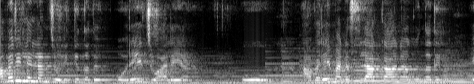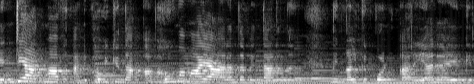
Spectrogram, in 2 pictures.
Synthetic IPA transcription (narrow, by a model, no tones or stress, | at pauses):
ɐʋɐɾile̞lːaːmd͡ʑo̞likʲːunːɐðɨo̞ɾe̞ːd͡ʑwaːlɐjaːɳɨ | oː | ɐʋɐɾe̞mɐnɐsːilaːkːaːnaːɣunːɐðile̞nde̞aːt̪̚maːʋɨʔɐnubʱɐʋikʲːunːɐɐbʱɐwmɐmaːjɐaːnɐnd̪ʱɐme̞nd̪aːɳe̞nːɨ | niŋːɐɭkipːo̞ːɭɐrijaːnaːje̞ŋɡil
